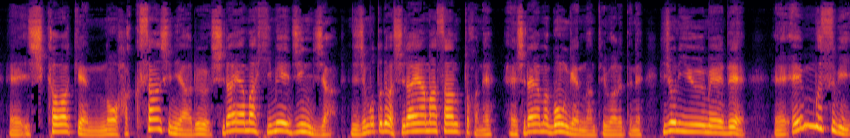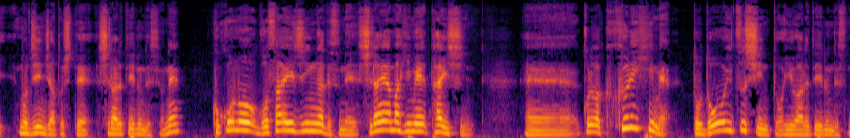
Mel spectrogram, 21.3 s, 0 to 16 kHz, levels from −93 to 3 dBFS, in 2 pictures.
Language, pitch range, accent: Japanese, 115-195 Hz, native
